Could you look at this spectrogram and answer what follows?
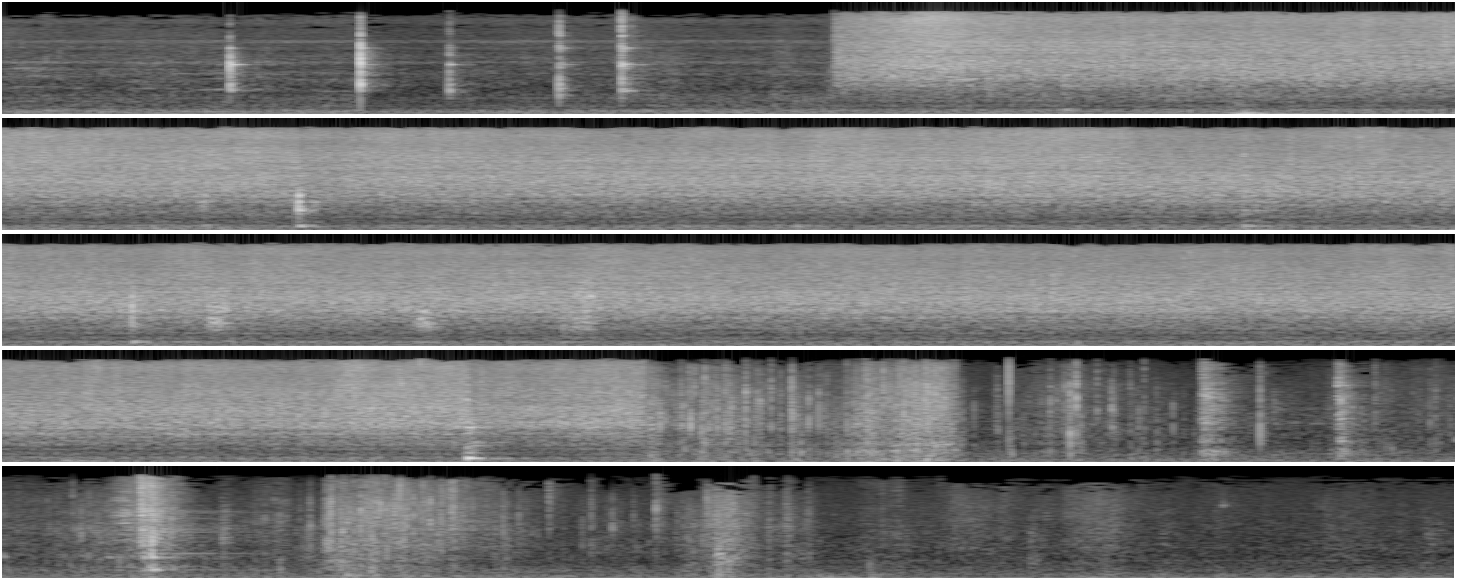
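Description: Marinated thin-sliced pork bulgogi frying in a pan: a loud, steady sizzle that begins about three seconds in, after a few clicks, with small clicks and scrapes of a spatula stirring the meat. The sizzle cuts off abruptly about two-thirds of the way through, and scattered light taps and knocks follow.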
